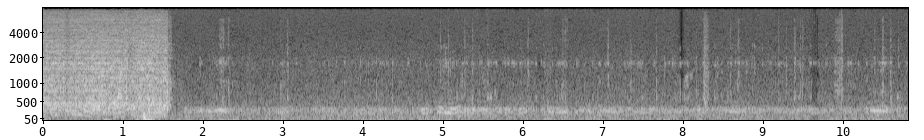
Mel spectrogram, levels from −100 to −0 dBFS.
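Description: A speech recording with two faults, both likely from a loudspeaker-side echo canceller. Echo leak: a copy of the speech trailing by about 293 ms is heard from 0.0 to 3.77 s, about 5 dB louder than the direct speech. It returns from 4.48 to 10.82 s about 15 dB down, likely residual far-end pickup the canceller failed to remove. Speech suppressed in double talk: the talker's level drops from 1.59 to 3.12 s (around 25 dB at worst, roughly a second in total), from 3.76 to 9.67 s (around 20 dB, roughly 5 s affected), and from 10.26 s to the end (around 15 dB). This is likely the canceller ducking near-end speech while echo is present. The call microphone path's 8 kHz upper limit is audible as normal bandwidth.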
